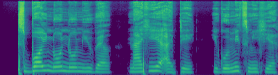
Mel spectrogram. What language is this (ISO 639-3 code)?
pcm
